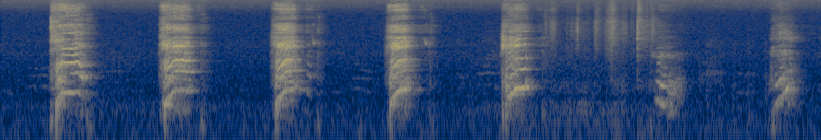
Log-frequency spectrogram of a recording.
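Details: Sneezing fit, his longest ever, after something bothered his nose; he normally has gagging fits on waking and changing position: seven sharp, explosive bursts in close succession over about eight seconds.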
